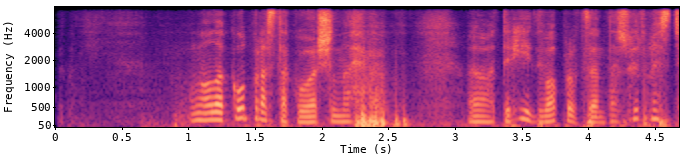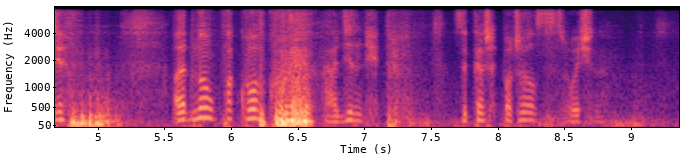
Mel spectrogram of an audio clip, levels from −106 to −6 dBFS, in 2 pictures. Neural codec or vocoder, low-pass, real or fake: codec, 16 kHz in and 24 kHz out, 0.6 kbps, FocalCodec, streaming, 4096 codes; 7.2 kHz; fake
